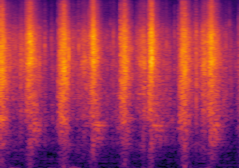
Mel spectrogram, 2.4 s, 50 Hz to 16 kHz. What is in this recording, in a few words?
maracas 100 bpm, latin; Sound Effect Library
